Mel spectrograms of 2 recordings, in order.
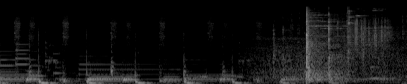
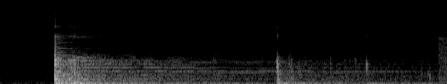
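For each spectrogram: First: Over steady music, a sharp bright crash near the end, then crackling glass: an ordinary pane shattering. Second: A heavy steel ball slams onto tempered glass with a ringing clang; no shattering follows, the pane holds.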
